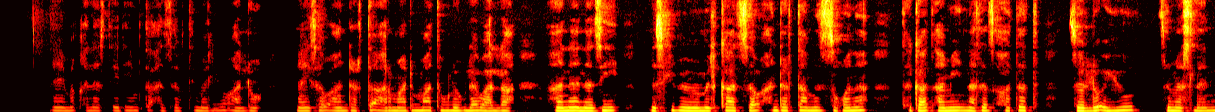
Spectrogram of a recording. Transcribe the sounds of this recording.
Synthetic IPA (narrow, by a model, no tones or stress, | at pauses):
najmɐkʼɐlɐst̪ʼed̪imt̪ʰɐʕazːɐβt̪ʰimɐlualːo̞ | najsɐβʕand̪ɐɾt̪ʰaaɾmad̪ɨmːat̪ʰɨwluβlɐβalːa | ʔanɐnɐzi | mɨslibɨmɨmɨlkʰat̪sɐβʕand̪ɐɾt̪ʰamɨsz̥ɨxo̞nɐ | t̪ʰɐɡat̪ʼaminat̪ʰɐt͡sʼɐfɐt̪ʰɐt̪ | z̥ɐlːo̞ɨjːu | z̥ɨmɐslɐn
